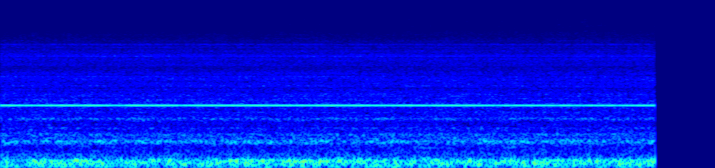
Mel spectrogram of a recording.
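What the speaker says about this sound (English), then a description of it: "Like a jet engine lull." Jet-engine-like roar playing back from a video: a steady, dense roar with a faint constant whine that holds at an even level for about five seconds, then cuts off abruptly to silence.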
